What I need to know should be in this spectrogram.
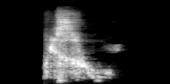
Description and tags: A human noise with some added effects. Recorded using a laptop mic.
